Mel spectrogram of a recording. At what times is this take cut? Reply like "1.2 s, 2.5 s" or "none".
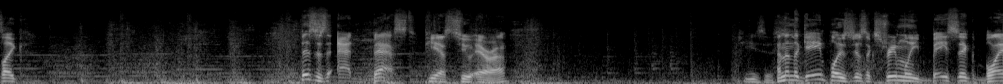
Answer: none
